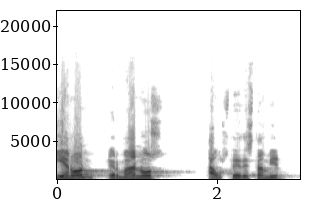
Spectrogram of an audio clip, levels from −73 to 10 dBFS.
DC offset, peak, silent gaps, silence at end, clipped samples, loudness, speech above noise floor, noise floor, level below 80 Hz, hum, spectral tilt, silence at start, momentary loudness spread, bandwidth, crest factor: under 0.1%; 0 dBFS; none; 0.25 s; under 0.1%; -13 LUFS; 36 dB; -49 dBFS; -54 dBFS; none; -5 dB/octave; 0 s; 9 LU; 14.5 kHz; 14 dB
